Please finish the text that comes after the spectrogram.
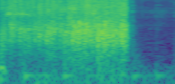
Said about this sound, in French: L'applaudissement qui coupe oh, oh.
